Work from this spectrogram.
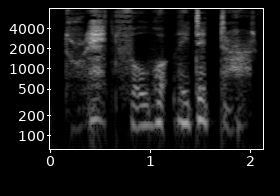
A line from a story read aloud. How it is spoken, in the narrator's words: Miss Cowden said, lowering her voice as though the figure in the chair could hear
